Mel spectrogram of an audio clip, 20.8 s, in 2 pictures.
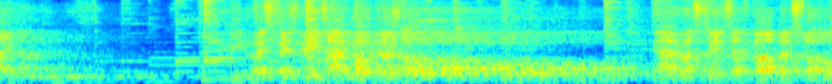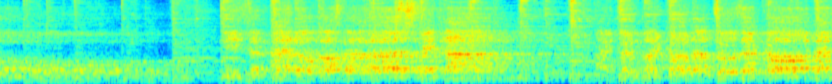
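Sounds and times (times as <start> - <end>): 
music: 0.0 - 20.8.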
